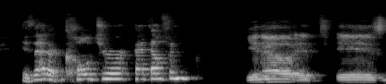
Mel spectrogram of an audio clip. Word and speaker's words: Elifin: It's not because it's not Elfin, it's Elifin, like elephant without the T.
